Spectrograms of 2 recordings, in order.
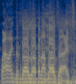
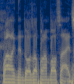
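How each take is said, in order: First: Robotic subway PA voice, a bit higher; automated announcement voice. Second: Automated train announcement voice. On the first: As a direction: announce it like a train speaker. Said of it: "it's like an automated voice". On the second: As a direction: read it like a subway PA. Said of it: "I do the announcement for Wellington". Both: Retold or imitated.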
